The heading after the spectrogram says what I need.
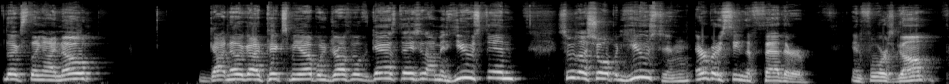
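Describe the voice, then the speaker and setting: A man's voice: extremely high pitch, fairly quick. Man telling a story, voice swooping widely. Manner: animated, rambling, emotional retelling. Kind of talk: personal testimony storytelling.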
